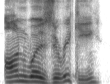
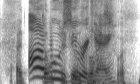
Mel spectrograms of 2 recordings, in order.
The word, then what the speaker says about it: Onwuzurike: They took uh, offensive tackle Penei Sewell, defensive tackle Levi Onwuzuriki. Onwuzuriki. – Can't help you there. – Onwuzurike. I'm not sure how the pronunciation there at the end. – Onwuzurike.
